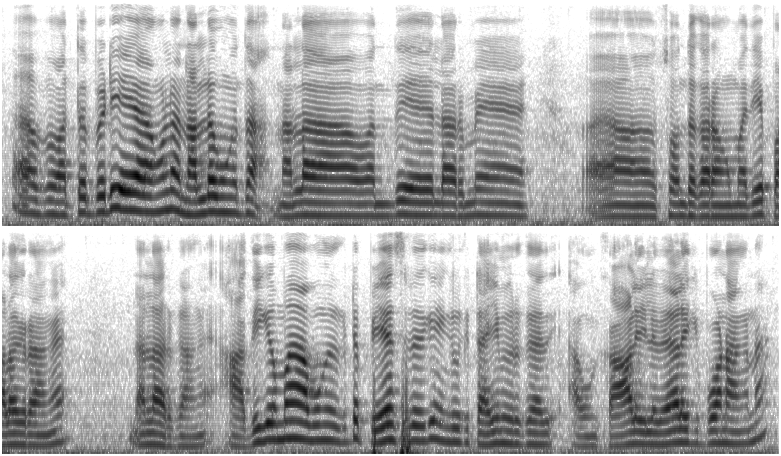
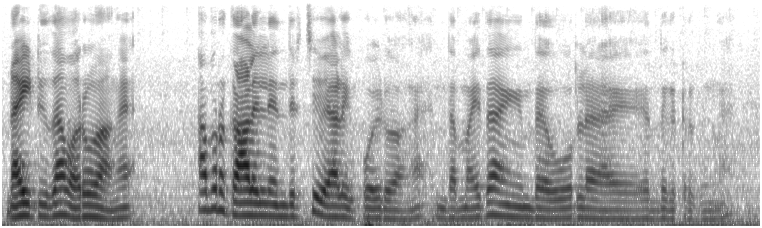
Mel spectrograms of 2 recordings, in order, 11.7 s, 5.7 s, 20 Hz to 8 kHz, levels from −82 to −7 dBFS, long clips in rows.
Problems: constant background noise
